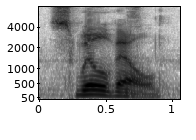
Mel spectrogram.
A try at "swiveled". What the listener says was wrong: There's no L there. That's not an L. it's if anything, it's a semicolon.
